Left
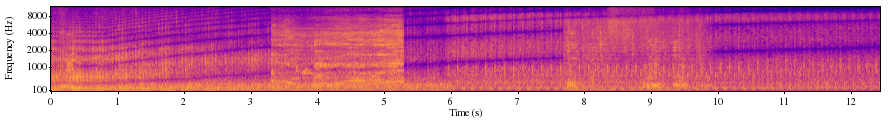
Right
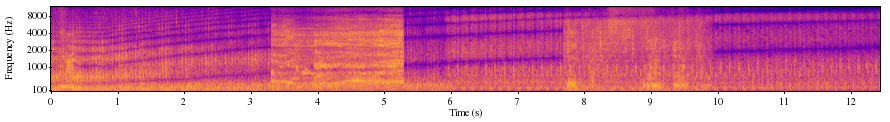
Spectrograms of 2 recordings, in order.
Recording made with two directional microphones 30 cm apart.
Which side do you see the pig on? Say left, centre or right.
right.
